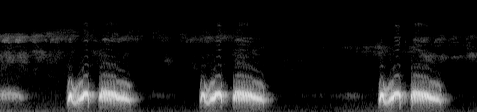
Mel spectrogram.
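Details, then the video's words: Cooing male spotted dove urging a female to lay. Three matching phrases, each a quick wavering two-part note and then a longer falling coo, come about every two and a half seconds with silence between. "Tiếng chim cu trống kích mái mau đẻ"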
